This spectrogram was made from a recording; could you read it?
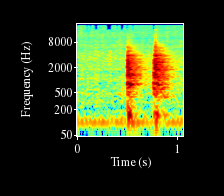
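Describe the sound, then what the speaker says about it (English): Garlic dropped into a hot pan for a nettle and dandelion soup, giving two short, loud bursts of sizzling and stirring close by, with no talk. "Just add the garlic."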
